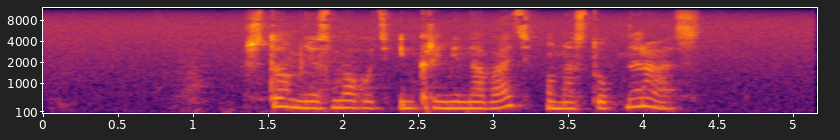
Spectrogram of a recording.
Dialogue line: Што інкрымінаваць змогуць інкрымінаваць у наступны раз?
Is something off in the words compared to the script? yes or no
yes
